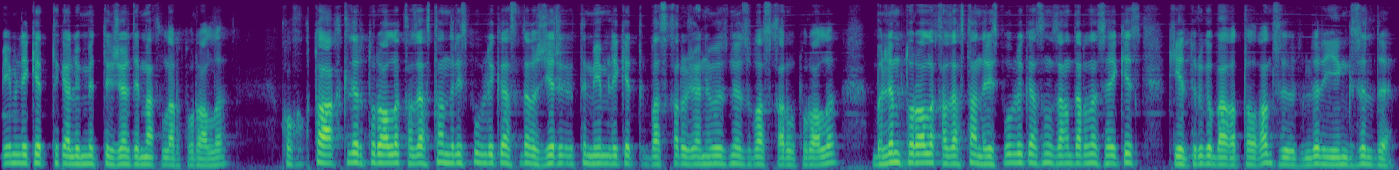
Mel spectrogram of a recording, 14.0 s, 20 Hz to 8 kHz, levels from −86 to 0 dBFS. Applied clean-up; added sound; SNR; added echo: neural mask model DeepFilterNet 3.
